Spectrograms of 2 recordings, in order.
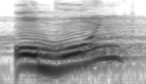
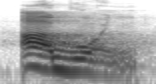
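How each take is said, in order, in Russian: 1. Первый гласный — ясный звук o. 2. Первый гласный — звук a. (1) "четко выговаривали звук «о» в начале слова" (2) "с появлением аканья"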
